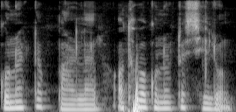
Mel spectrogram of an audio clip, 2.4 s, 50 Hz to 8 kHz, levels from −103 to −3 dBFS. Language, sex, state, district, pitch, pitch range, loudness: Bengali, male, Tripura, West Tripura, 160 Hz, 135-180 Hz, -22 LUFS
